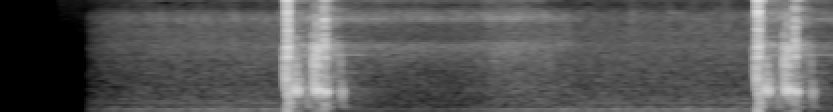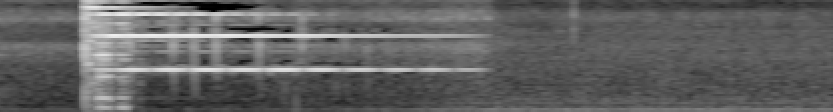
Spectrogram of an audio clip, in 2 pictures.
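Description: Subscribe-button animation sound effects: two mouse-click double clicks, about a second in and again near three seconds, then a bright bell ding that rings on and fades out over about a second and a half.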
